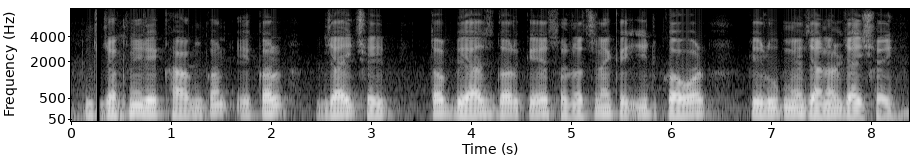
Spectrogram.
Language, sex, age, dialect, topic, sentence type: Magahi, male, 31-35, Western, banking, statement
